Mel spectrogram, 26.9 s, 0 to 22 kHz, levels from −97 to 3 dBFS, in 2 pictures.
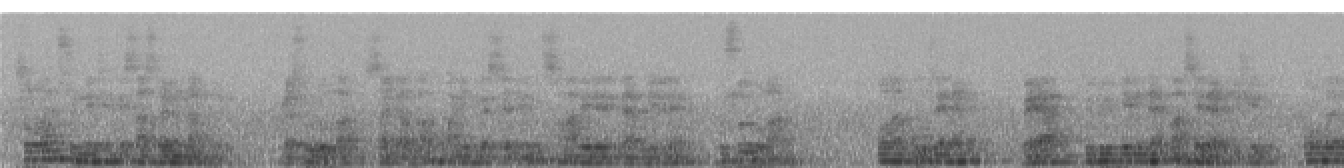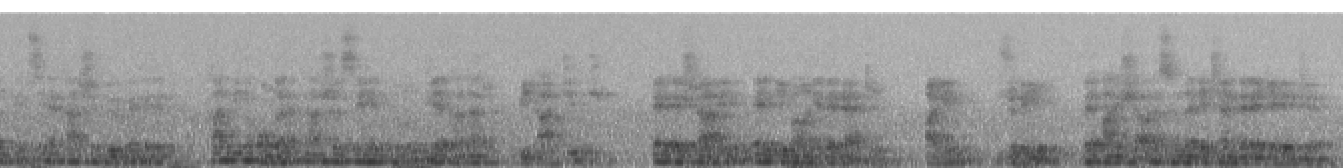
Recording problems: off-mic speech; far
room echo; noticeable; dies away in 0.9 s
hiss; noticeable; throughout; 10 dB below the speech
voice in the background; faint; throughout; 30 dB below the speech

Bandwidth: 16 kHz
